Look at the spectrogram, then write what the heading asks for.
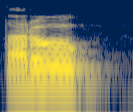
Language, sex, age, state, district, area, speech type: Manipuri, male, 18-30, Manipur, Tengnoupal, rural, read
